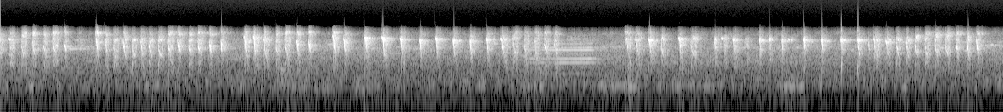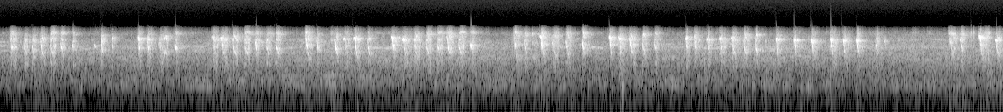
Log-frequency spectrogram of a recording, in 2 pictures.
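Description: Caged pet bird chirping rapidly and over and over, several short high chirps a second in long runs, while it mounts and rubs against a yellow glove. The runs break off briefly about a third of the way in and again near the end.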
